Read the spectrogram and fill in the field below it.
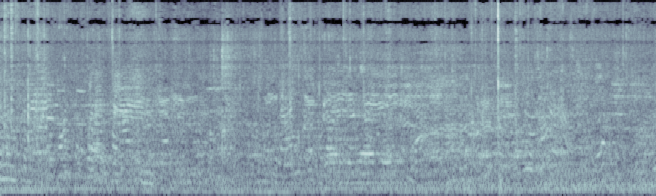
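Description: A crowd chatters outdoors.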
